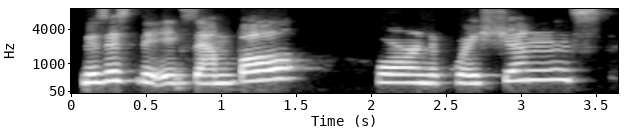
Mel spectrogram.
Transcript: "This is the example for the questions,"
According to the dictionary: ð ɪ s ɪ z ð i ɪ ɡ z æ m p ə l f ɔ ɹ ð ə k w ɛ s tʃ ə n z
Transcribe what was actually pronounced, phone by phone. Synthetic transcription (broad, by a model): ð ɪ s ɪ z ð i ɪ ɡ z æ m p ə l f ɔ ɹ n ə k w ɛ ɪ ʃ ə n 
